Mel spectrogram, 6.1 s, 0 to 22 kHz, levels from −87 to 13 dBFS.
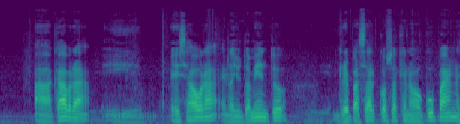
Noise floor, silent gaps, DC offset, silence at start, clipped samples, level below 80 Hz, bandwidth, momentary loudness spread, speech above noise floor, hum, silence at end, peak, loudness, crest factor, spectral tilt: -50 dBFS; none; under 0.1%; 0.45 s; under 0.1%; -58 dBFS; 16 kHz; 18 LU; 24 dB; none; 0 s; -8 dBFS; -26 LUFS; 18 dB; -5.5 dB/octave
